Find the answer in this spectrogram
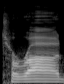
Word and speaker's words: Tyrod: Baker Mayfield made the point to say that it's Tyrod, but he won't correct anybody. But then, you hear like even the New York Jets announcers they really hit the I in the Tyrod Taylor. They really accentuate the apparently mispronunciation of Tyrod.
